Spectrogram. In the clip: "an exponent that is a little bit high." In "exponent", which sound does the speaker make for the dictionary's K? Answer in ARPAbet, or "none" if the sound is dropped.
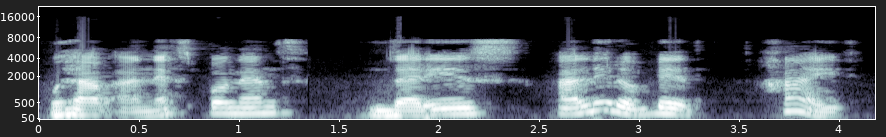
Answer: K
